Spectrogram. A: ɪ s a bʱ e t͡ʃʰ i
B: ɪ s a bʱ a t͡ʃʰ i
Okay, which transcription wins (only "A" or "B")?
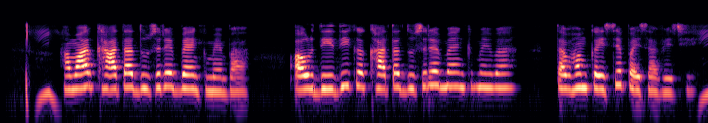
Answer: A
